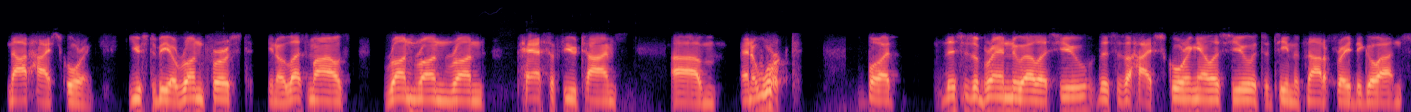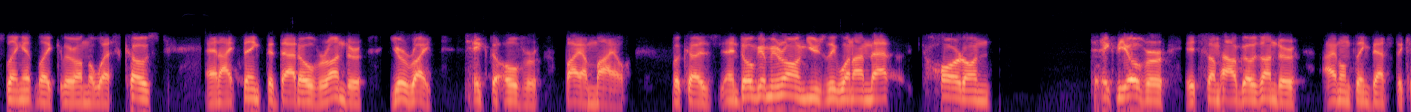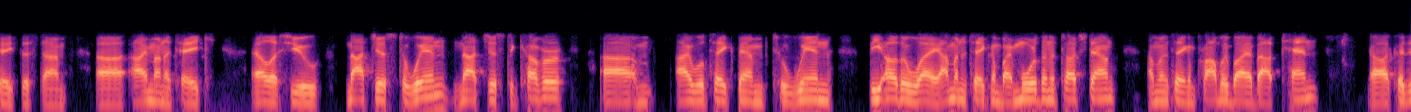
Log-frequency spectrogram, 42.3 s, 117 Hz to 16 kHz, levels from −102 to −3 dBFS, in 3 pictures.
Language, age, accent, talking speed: English, 30-49, American, 195 wpm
